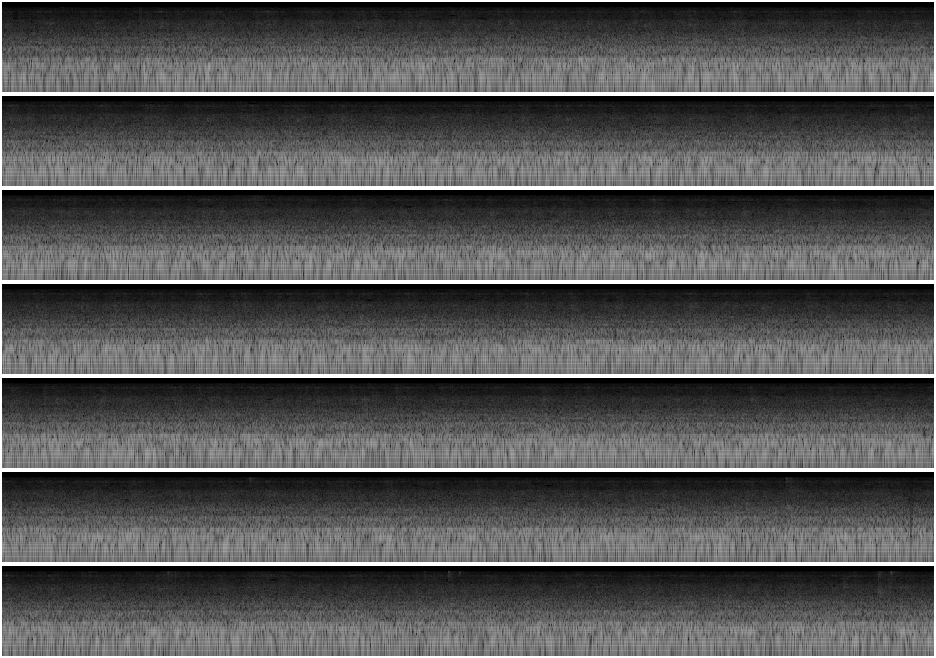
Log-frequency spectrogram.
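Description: Light-and-fan combo exhaust fan running with a steady, even hum and whir, a few fixed tones held under the noise without change.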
